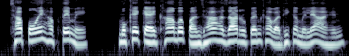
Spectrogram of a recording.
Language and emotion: Sindhi, neutral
